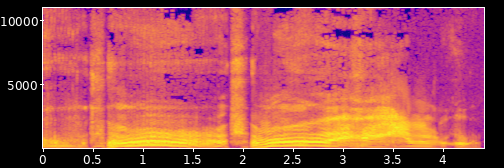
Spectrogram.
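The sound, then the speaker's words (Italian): A human voice imitates a tiger roaring ferociously as it leaps out from behind a tree: two long, loud, rising-and-falling growling groans, with a brief pause between them. “Così, il giorno seguente, quando vide che Sudi stava arrivando, balzò fuori da dietro un albero e ruggì ferocemente.”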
